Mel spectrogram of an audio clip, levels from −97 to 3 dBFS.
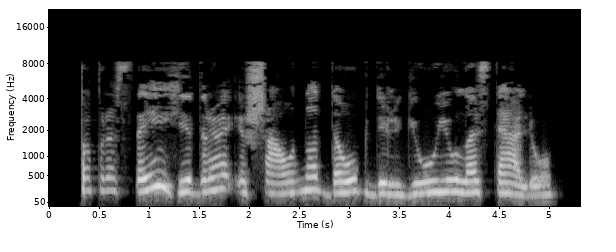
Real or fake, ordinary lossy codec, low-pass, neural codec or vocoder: real; MP3, 32 kbps; 9.9 kHz; none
